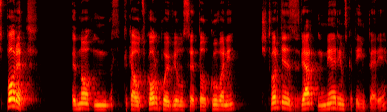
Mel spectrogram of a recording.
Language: Bulgarian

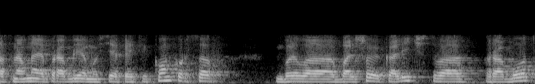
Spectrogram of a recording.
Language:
Russian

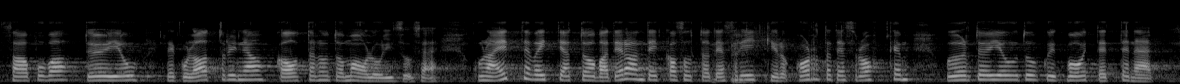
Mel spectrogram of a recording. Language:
Estonian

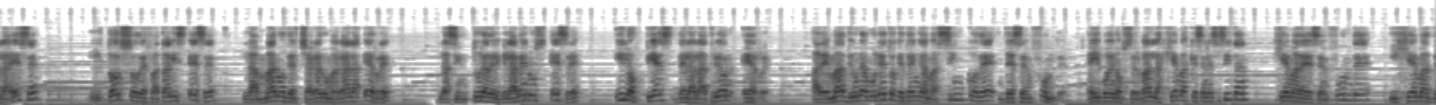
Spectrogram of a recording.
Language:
Spanish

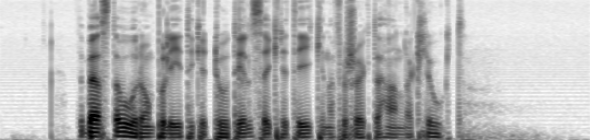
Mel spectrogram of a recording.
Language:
Swedish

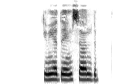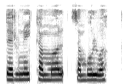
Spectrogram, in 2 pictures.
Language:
Pashto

